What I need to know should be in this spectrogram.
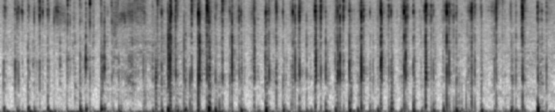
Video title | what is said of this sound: ASMR Blu-ray movie collection. Whispering and tapping | this case is a little bit broken, I don't think it makes that great tapping sounds cuz there's a little bit that kind of gives it a bit of ring to it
